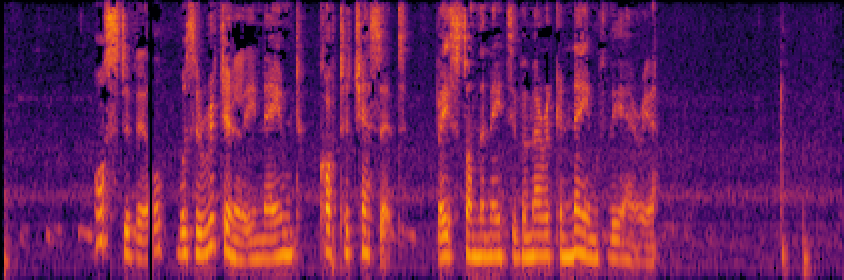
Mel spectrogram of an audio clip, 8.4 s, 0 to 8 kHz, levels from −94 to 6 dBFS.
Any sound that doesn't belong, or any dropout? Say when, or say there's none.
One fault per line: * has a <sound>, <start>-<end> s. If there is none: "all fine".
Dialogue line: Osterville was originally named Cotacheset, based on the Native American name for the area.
* has a dropout, 1.5-1.5 s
